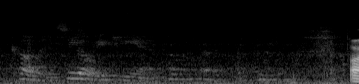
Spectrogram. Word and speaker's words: Cohen: Cohen, C-O-H-E-N.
